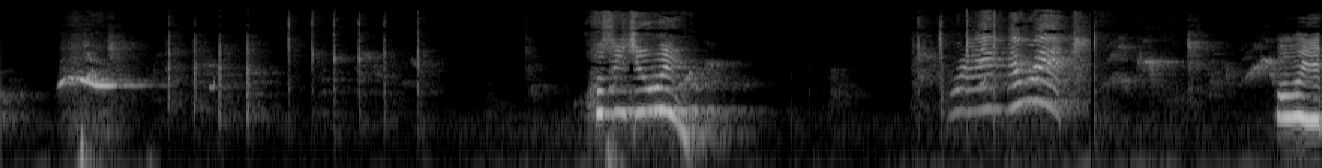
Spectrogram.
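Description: A cockatiel gives rich, harmonic whistles that swoop and bend, with soft clicks between them.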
